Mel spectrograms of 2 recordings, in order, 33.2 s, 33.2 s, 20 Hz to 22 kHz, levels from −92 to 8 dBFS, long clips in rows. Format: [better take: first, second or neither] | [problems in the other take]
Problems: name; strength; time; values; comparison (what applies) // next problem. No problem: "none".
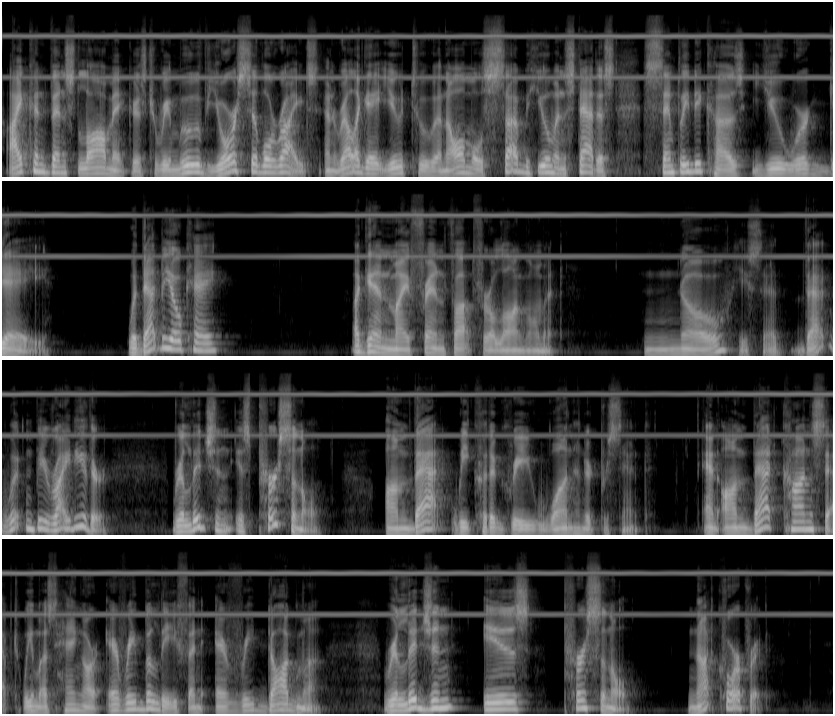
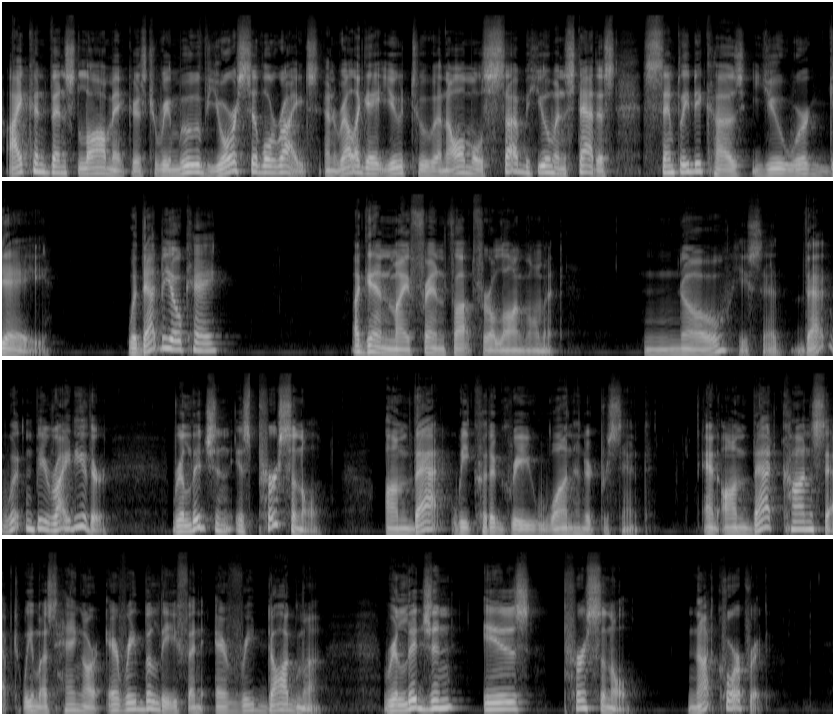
second | high-pitched whine; loud; throughout; 10 kHz, 8 dB below the speech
